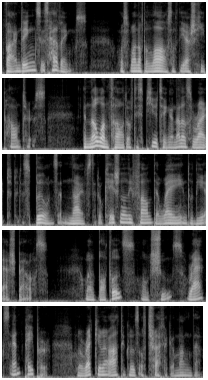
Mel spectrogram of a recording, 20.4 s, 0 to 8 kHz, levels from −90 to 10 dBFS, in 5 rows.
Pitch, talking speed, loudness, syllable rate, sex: 125 Hz, 145 wpm, -20 LUFS, 4.4 syllables/s, male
